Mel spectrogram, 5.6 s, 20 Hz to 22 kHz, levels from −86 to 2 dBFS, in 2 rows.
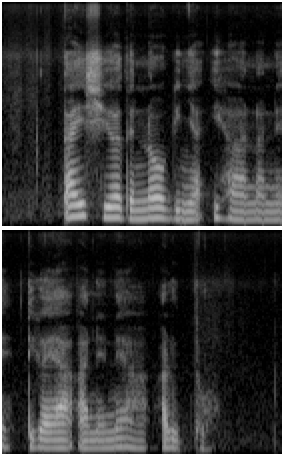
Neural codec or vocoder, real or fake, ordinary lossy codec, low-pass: vocoder, 44.1 kHz, 128 mel bands every 256 samples, BigVGAN v2; fake; none; none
